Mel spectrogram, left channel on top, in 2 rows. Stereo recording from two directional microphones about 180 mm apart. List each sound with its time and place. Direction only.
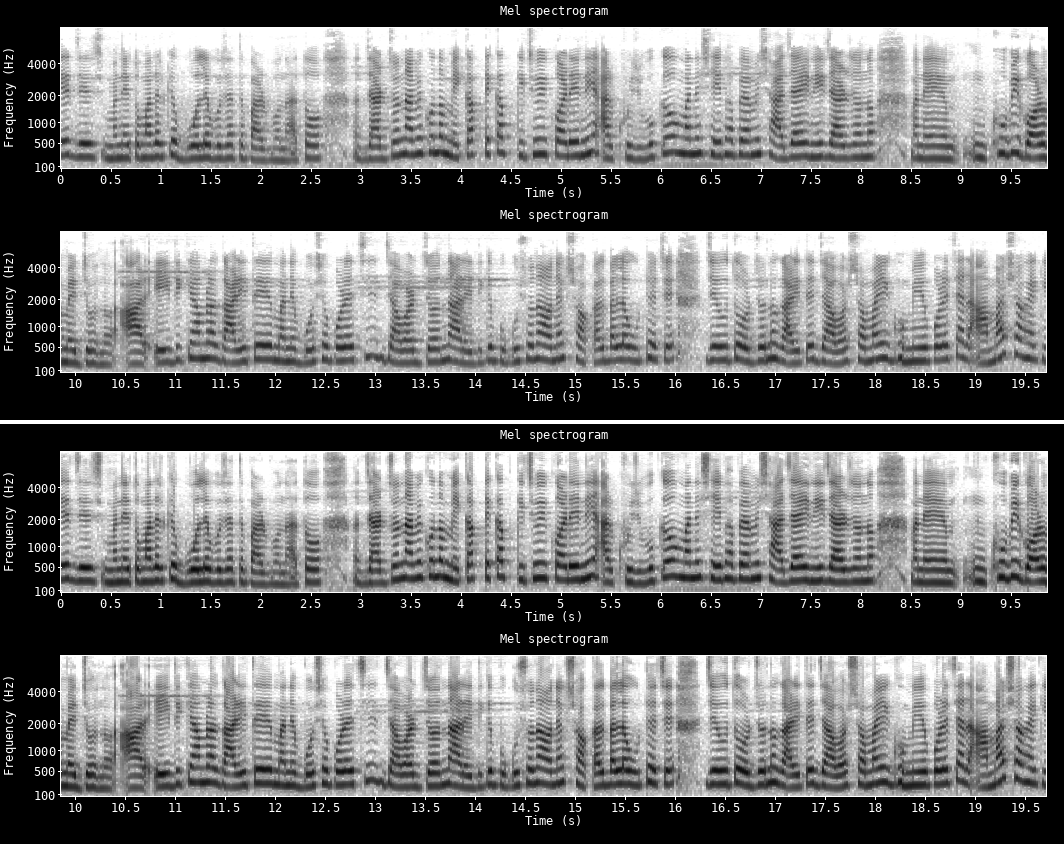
0.0 s speech: 25° right (ahead or behind)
